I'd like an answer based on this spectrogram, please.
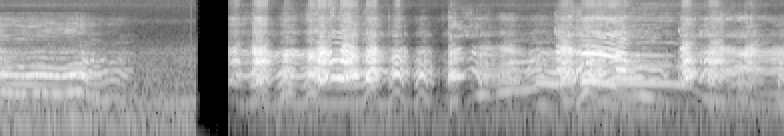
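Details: Wolf vocalizing: a wavering howl cuts off into a short silence, then an excited chorus of rapid yips, barks and short quavering howls follows, packed closely together and loud.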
